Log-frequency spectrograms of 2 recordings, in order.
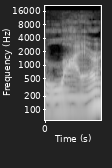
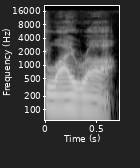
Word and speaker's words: Lyra: Well, you'll find neither here, liar." And he's like, "No, it's Lyra. That's you're pronouncing it wrong.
